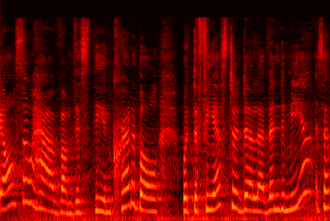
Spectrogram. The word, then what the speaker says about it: Fiesta de la Vendimia: They also have the incredible the Fiesta de la Vendimia. Is that how you say it? Fiesta de la Vendimia.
